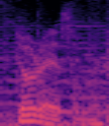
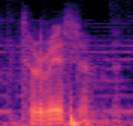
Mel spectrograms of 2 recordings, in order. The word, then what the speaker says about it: Tourism: nos cuenta sus anécdotas relacionadas con el Dark Tourism. No sé si lo he dicho bien, buenas tardes. – Buenas tardes. Bueno, te falta un pelín de pronunciaciones. Tourism.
